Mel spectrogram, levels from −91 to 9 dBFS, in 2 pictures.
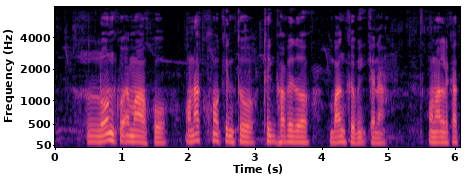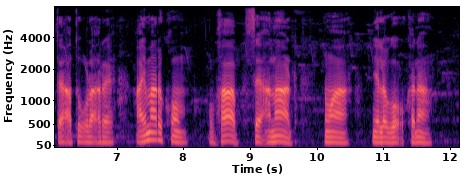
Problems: none marked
